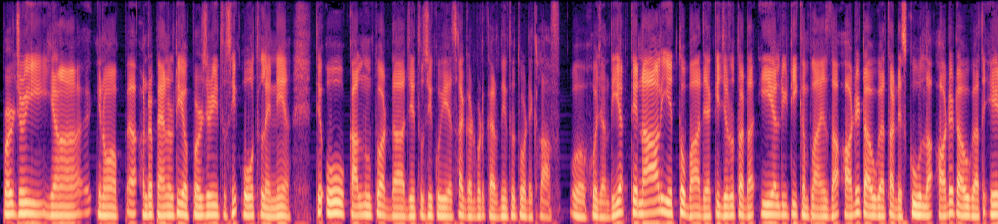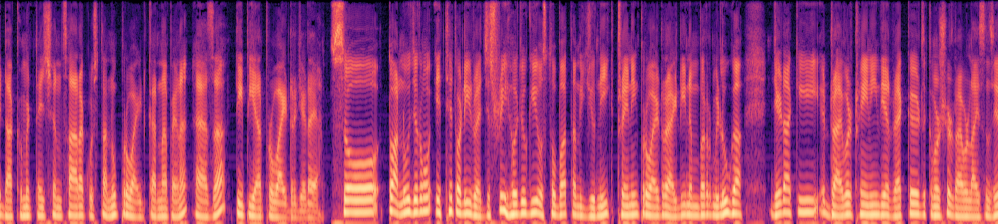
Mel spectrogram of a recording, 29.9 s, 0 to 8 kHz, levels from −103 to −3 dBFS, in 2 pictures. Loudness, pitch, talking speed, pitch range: -15 LUFS, 125 Hz, 170 wpm, 115-140 Hz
